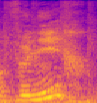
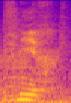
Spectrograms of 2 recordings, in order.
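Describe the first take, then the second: First: The e in the first syllable is pronounced. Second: The e in the first syllable is dropped. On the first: "On va pas dire venir" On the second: "on va dire venir"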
